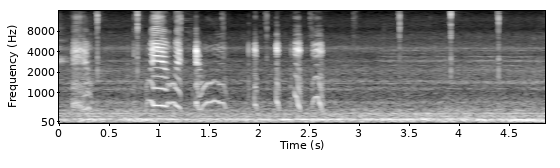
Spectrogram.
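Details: A rose-ringed parakeet gives a handful of harsh, arching squawks in the first few seconds, then sparse short chips, over a steady low traffic rumble.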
